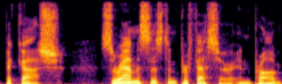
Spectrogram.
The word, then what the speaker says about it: Pekar: Pronounce your name correctly for me. Pekar. Pekař? Pekar.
